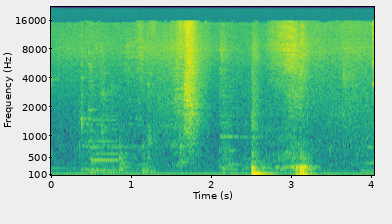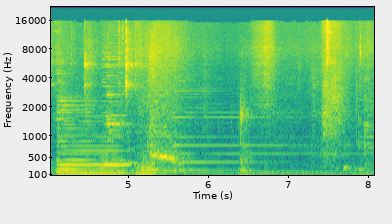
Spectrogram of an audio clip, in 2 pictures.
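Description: Steel-string acoustic guitars handled while being swapped: a couple of soft knocks on the wooden bodies, then the open strings ringing faintly where they are brushed and dying away.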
